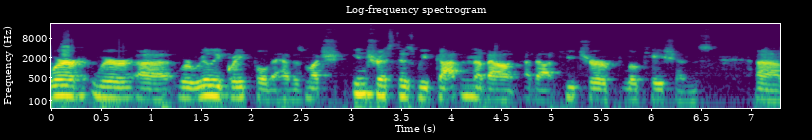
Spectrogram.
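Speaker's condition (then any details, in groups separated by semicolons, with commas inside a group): No condition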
